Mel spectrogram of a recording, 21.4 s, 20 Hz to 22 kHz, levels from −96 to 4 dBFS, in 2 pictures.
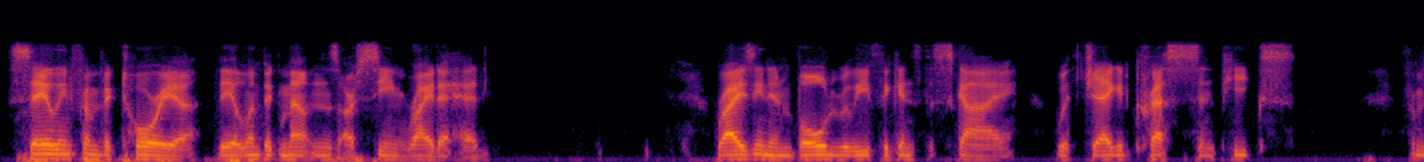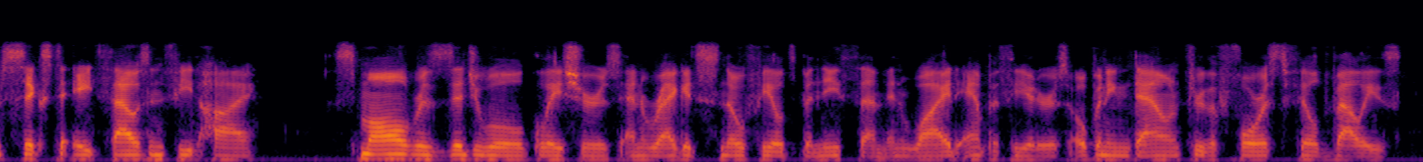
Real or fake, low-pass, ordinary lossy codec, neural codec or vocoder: real; 7.2 kHz; Opus, 24 kbps; none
